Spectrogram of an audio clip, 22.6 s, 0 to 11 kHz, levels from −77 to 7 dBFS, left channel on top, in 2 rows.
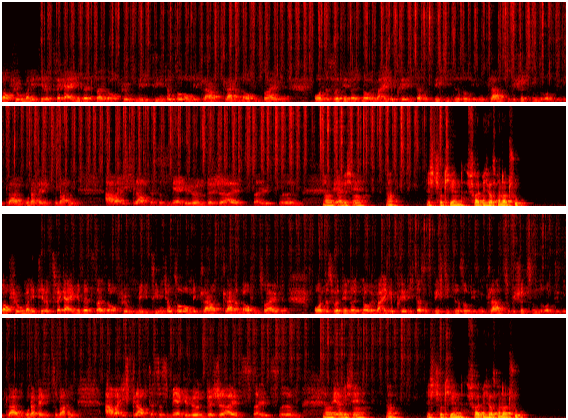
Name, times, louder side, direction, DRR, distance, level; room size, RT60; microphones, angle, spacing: voice 1, 0.0-18.5, right 2 dB, 70° right, 2 dB, 7.7 m, -38 dB
sound 1, 0.7-20.3, left 9 dB, 40° left, 2.4 m, -47 dB
voice 2, 17.7-18.5 19.0-19.1 19.8-21.6, equal, 25° left, 4 dB, 2.5 m, -29 dB
20.0 x 17.0 x 3.2 m, 0.38 s
head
